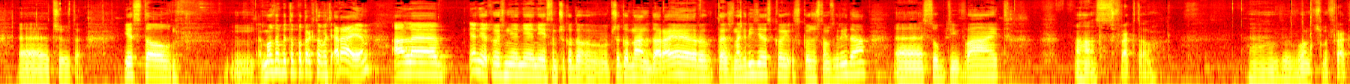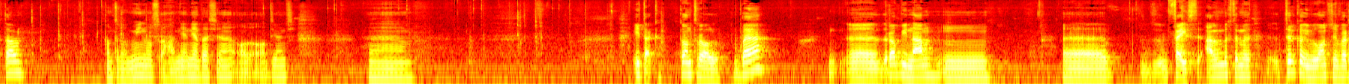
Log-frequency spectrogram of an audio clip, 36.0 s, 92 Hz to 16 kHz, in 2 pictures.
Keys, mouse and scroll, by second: 0.0 Tab, 0.6 x, 1.3 shift+a, 3.3 shift+a, 10.0 Tab, 10.5 w, 17.9-19.5 drag, 25.1 ctrl+z, 28.0 ctrl+b, 33.3-35.8 drag, 35.8 middle click.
